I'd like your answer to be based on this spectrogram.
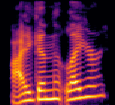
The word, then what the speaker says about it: EigenLayer: I am not entirely sure how to pronounce it, but it looks, and I think it sounds like Eigenlayer. – I believe that's the correct pronunciation, yes.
